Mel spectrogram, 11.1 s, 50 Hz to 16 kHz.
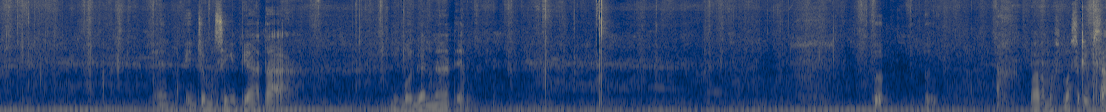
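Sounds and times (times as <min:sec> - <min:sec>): fabric glove rustling and scraping: 0:00.0 - 0:11.0
steady low hum: 0:00.0 - 0:11.0.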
